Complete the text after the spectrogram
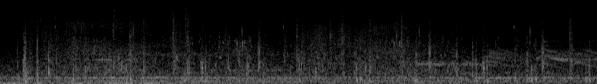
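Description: Hooves clatter steadily as a mount gallops over stony ground.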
